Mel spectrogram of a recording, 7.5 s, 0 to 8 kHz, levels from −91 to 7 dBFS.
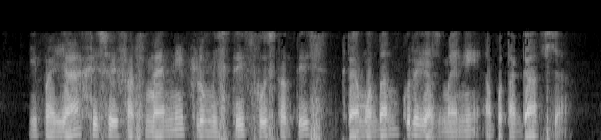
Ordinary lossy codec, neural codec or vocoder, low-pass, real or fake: AAC, 16 kbps; none; 7.2 kHz; real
